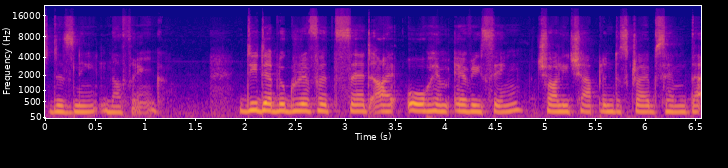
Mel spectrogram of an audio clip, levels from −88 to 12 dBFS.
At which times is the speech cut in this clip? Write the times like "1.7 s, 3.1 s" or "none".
none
